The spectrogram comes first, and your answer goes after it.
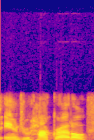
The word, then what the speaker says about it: Hochrattle: hello my name is andrew hochrattle it is pronounced like a hawk with a rattle you can just call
